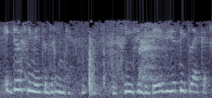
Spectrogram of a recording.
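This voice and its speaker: High-voiced caring young wife played by an actress. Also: female voice, quick pace, natural voice. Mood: teasing, cheerful. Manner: gently teasing, fussing, affectionate. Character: caring pregnant young wife who works as a nurse. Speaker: radio drama actress. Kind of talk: naturalistic radio play dialogue. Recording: tinny, noisy old radio play recording.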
